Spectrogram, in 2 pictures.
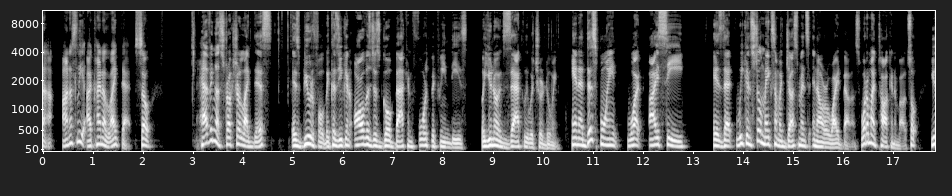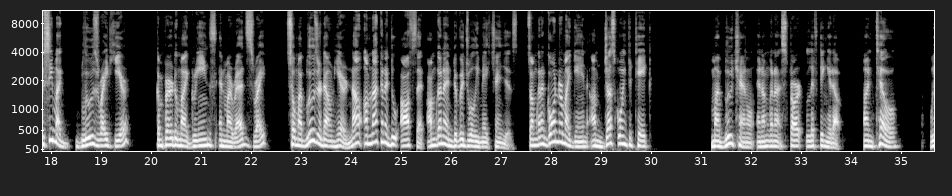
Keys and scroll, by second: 4.7 super+d, 10.1 super+d.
